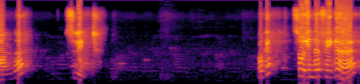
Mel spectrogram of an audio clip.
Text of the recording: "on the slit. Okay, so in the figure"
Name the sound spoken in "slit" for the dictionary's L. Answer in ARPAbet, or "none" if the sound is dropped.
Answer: L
